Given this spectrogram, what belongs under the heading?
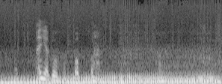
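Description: A motorcycle rides over a rough, potholed bypass road, its engine droning steadily up close, with rattling and clattering jolts from the bumps. Someone talks over it.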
